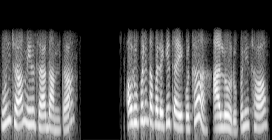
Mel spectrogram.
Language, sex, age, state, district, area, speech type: Nepali, female, 18-30, West Bengal, Jalpaiguri, urban, conversation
